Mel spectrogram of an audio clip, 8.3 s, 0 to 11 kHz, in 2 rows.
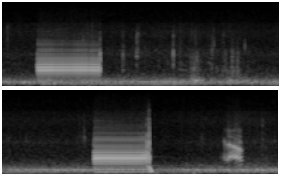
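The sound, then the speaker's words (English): A telephone line rings twice on a long-distance call from Los Angeles to Napa in a 1949 police drama. Each buzzy ring lasts about a second, over a low hum and background noise, and a brief voice comes at the end. “Keep ringing, 761. They're ringing the number, Sergeant.”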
